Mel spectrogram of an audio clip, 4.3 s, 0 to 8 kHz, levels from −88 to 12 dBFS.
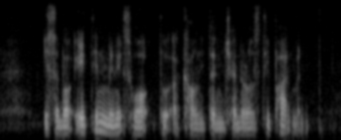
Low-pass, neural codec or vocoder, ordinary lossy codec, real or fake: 7.2 kHz; none; Opus, 32 kbps; real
